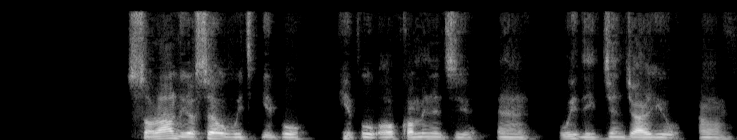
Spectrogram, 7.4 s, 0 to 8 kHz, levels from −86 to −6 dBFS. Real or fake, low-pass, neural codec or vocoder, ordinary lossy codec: fake; none; codec, 16 kHz, 1.1 kbps, Voila-Tokenizer; none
